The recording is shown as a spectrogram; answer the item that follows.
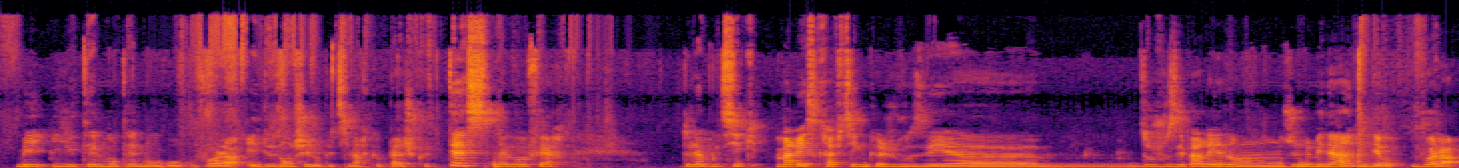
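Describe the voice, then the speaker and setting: A woman speaks at a moderate pace, somewhat breathy, with fairly even intonation. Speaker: booktuber. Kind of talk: casual vlog talk to camera. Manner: hesitant, many fillers.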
